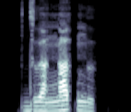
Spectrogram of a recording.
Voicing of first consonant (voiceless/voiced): voiced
